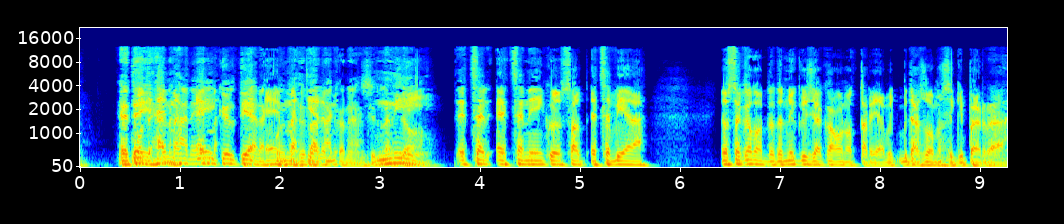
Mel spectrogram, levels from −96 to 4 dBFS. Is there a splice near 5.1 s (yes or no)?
yes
